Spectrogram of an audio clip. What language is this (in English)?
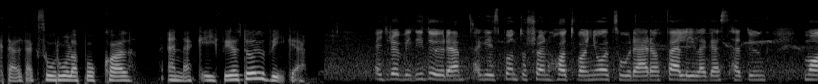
Hungarian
